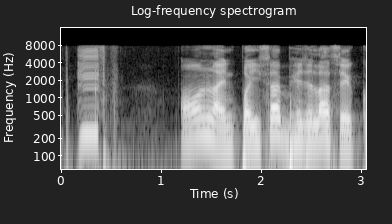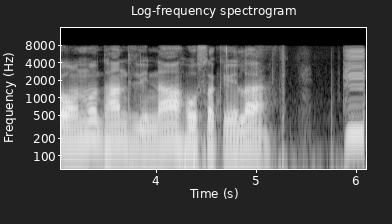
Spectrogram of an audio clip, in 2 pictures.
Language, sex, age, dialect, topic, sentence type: Bhojpuri, male, 18-24, Northern, banking, statement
